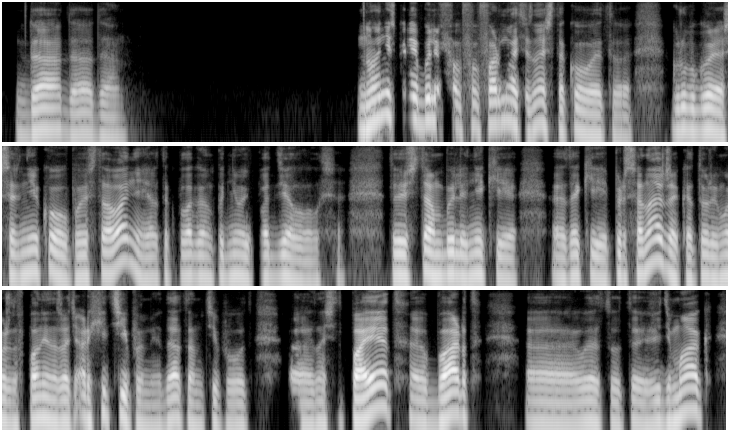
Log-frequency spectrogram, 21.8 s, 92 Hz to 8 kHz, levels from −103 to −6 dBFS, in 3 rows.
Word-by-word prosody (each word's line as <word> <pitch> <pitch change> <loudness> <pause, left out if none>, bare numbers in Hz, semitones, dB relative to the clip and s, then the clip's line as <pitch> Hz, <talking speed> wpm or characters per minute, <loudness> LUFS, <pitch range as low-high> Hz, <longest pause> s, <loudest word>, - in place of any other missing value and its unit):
Да, 130 +4 +1
да, 120 -1 -3
да. 105 -1 -7 2.4
Ну, 150 +4 +4
они 205 +4 +3
скорее 195 -2 -1
были 185 +1 +3
в - - -11
ф 150 +2 -10
ф 150 - -7
формате, 165 -5 +1
знаешь, 160 +1 -2
такого 125 -2 -2
этого, 105 -1 -5 0.4
грубо 135 0 -1
говоря, 130 -2 +2
средневекового 135 +1 0
повествования. 135 - +1
Я 115 - -4
так 110 -1 -11
полагаю, 125 0 -1
он 115 - -8
под 120 +2 -6
него 125 0 -1
и 115 - -1
подделывался. 110 -4 -3 0.4
То 130 - +2
есть 120 -5 +1
там 135 -4 +5
были 130 -2 +3
некие, 120 -3 -2 0.3
э, 115 -1 -3
такие 120 -2 -1
персонажи, 135 - 0
которые 115 +3 -2
можно 120 -3 -1
вполне 130 +4 +2
назвать 120 -1 +1
архетипами. 120 -6 -3
Да, 125 +5 +2
там, 110 -3 -5
типа, 110 0 -7
вот, 110 -2 -4 0.5
э, 110 -1 -1
значит, 110 +2 -6
поэт, 160 +8 +7
бард, 130 +4 +4 0.5
э, 110 -1 -1
вот 115 +1 -1
этот 115 -1 -2
вот 110 -4 -5
ведьмак, 120 +8 0
125 Hz, 145 wpm, -24 LUFS, 110-135 Hz, 2.4 s, поэт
